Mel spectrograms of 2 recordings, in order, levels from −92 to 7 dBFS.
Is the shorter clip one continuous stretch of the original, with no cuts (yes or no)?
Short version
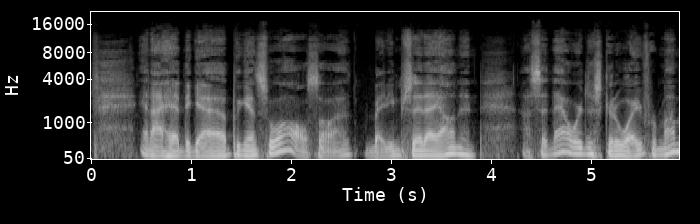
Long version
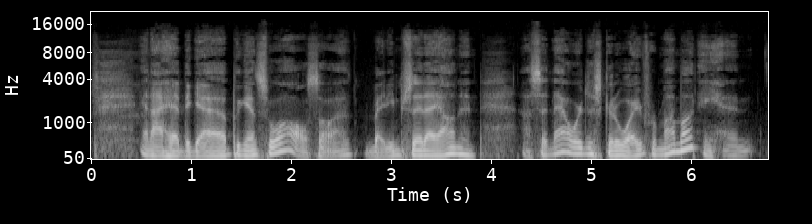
yes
